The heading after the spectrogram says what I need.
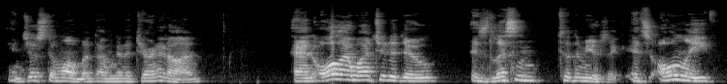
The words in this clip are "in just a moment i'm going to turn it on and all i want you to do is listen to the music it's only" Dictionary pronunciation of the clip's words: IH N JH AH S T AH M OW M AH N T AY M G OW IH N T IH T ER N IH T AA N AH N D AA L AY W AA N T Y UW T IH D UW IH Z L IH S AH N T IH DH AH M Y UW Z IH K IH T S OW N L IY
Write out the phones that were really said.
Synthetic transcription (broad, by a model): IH N JH AH S T AH M OW M AH N T AY M G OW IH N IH T ER N IH T N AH N AA L AY W AA N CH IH T IH D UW IH Z L IH S AH N T IH DH AH M Y UW Z IH K IH T S OW N L IY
